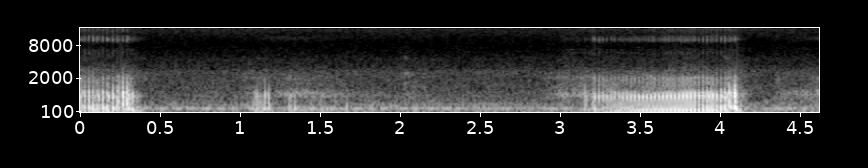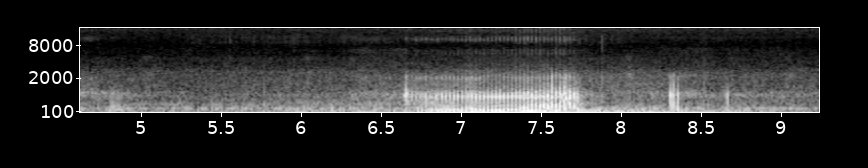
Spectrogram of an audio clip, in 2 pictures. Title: Pug snoring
